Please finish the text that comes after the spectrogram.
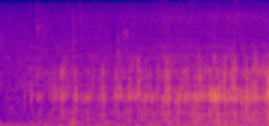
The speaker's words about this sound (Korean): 쿵쾅거리는 제 심장 소리가 들릴까봐 걱정이 되기도 했지만 다행히 밤새 쏟아지는 빗소리만 방 안을 가득 채웠지요.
